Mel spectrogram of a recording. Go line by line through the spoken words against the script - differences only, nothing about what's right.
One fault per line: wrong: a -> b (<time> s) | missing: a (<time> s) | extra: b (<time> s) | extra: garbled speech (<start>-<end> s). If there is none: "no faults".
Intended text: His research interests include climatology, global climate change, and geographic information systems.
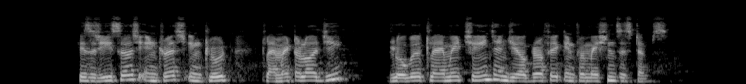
no faults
